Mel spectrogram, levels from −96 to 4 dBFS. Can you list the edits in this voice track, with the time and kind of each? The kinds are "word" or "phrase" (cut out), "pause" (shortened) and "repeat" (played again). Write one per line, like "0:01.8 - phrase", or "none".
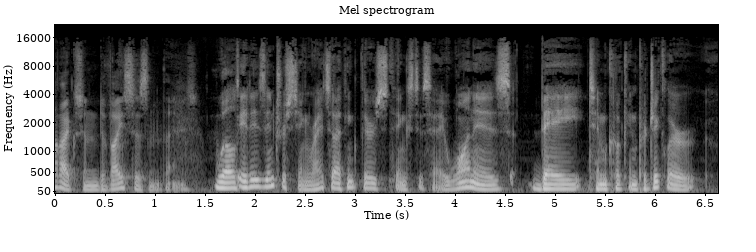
0:01.8 - word
0:03.3 - word
0:05.3 - word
